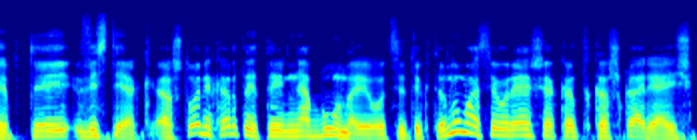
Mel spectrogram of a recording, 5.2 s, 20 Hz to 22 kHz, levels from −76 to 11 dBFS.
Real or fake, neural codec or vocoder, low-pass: fake; codec, 44.1 kHz, 7.8 kbps, DAC; 14.4 kHz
